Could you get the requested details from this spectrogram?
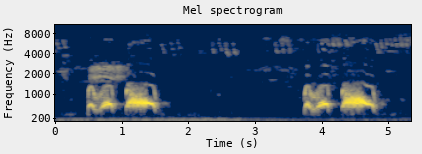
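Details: ['Lure call of a spotted dove for stimulating wild birds and training decoys: two paired coo phrases about three seconds apart, each a short soft note then a louder, held mellow note, over a faint low hum.']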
